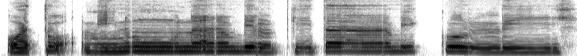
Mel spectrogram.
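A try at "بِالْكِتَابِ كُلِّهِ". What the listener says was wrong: Lamnya nggak panjang. Watu minuna bil kitabi kullih.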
